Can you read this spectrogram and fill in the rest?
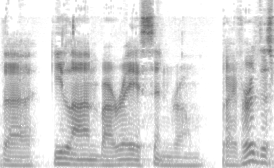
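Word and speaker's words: Guillain-Barré: example of an autoimmune poopy is called the gilan baret syndrome I've heard this pronounced a bunch of different ways but I've been told that it's pronounced gilan baret syndrome and these are also some people's names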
